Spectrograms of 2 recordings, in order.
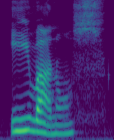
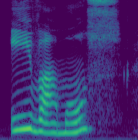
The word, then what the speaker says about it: íbamos: O cuando cambiamos la M por la N para lograr el plural en los verbos como estábanos, íbanos, andábanos. En vez de decir la correcta que sería estábamos, íbamos, andábamos.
